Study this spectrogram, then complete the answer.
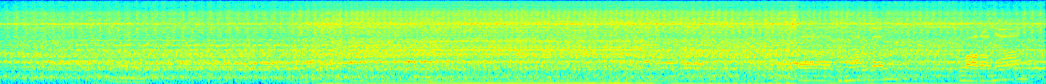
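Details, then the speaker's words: Hyundai Atoz engine revved by pulling the throttle cable at the front of the engine bay next to the injection unit: even running that climbs smoothly to a higher steady hum, then settles. Sounds healthy. "bertambah keras ketika saya tarik ke atas. Posisinya adalah di sebelah mesin injeksi."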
